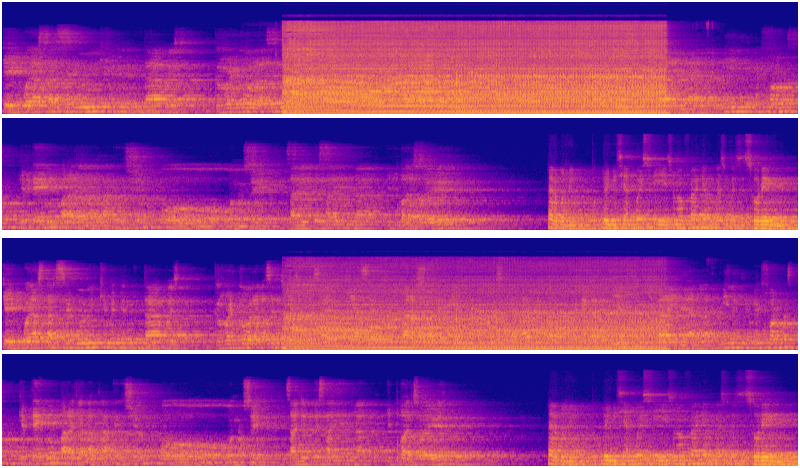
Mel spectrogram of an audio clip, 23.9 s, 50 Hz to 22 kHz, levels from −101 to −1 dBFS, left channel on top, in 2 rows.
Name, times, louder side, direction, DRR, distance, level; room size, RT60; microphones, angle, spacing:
voice 1, 0.0-2.7 3.0-11.8 12.2-15.9 16.2-18.6, equal, 45° right, -3 dB, 4.2 m, -30 dB
sound 1, 4.2-10.0, left 5 dB, 50° left, 0.5 m, -22 dB
voice 2, 20.1-23.7, equal, 20° left, 0 dB, 1.9 m, -24 dB
19.5 x 15.0 x 9.2 m, 2.9 s
head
